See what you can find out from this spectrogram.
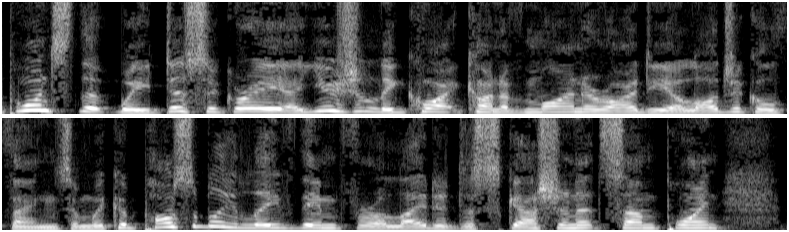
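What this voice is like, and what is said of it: Speaks with a noticeable accent. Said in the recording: “especially with the accent.”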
